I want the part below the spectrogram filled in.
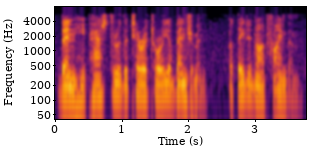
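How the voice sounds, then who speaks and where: A man narrating a dramatized Bible story in a measured, scripted storytelling style. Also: sits low, big pitch swings, gravelly, slightly rough. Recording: slightly dull sound.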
